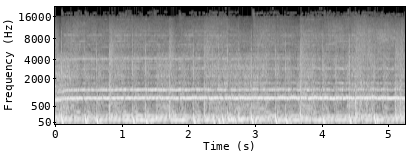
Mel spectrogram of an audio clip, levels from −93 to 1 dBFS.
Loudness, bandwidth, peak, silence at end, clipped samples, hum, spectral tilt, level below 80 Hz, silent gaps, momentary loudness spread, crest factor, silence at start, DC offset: -8 LUFS; 19 kHz; 0 dBFS; 0 s; 0.2%; none; -4.5 dB/octave; -22 dBFS; none; 1 LU; 8 dB; 0 s; under 0.1%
